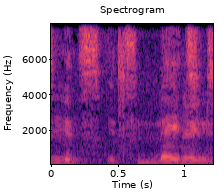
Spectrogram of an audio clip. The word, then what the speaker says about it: Neitiv: It's not natives or it's not natives. It's Neitiv. Neitiv. So Yeah. basically, what you see on the chest of each and every merchandise, yaga Neitiv, it's the pronunciation ya Neitiv.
